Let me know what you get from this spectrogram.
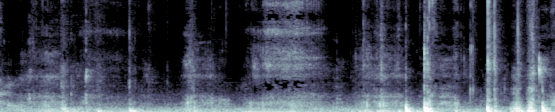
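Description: Quiet chewing and breathing at the table, then a few short sharp clicks and taps near the end as a clear plastic dipping cup and its lid are handled.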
